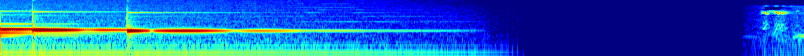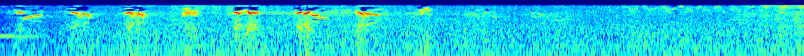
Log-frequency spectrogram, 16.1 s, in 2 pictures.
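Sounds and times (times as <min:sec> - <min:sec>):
bird chirping: 0:00.0 - 0:02.8, 0:07.6 - 0:16.0
faint outdoor hiss: 0:00.0 - 0:03.8, 0:07.6 - 0:16.0.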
